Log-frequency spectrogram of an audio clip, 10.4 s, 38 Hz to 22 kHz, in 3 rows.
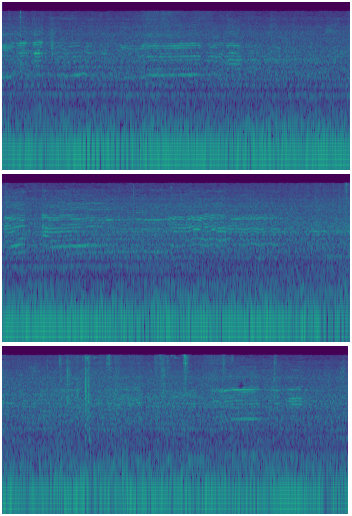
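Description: Cab noise inside a Land Rover Defender 90: the engine and drivetrain drone steadily as it drives slowly along an unmade track.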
